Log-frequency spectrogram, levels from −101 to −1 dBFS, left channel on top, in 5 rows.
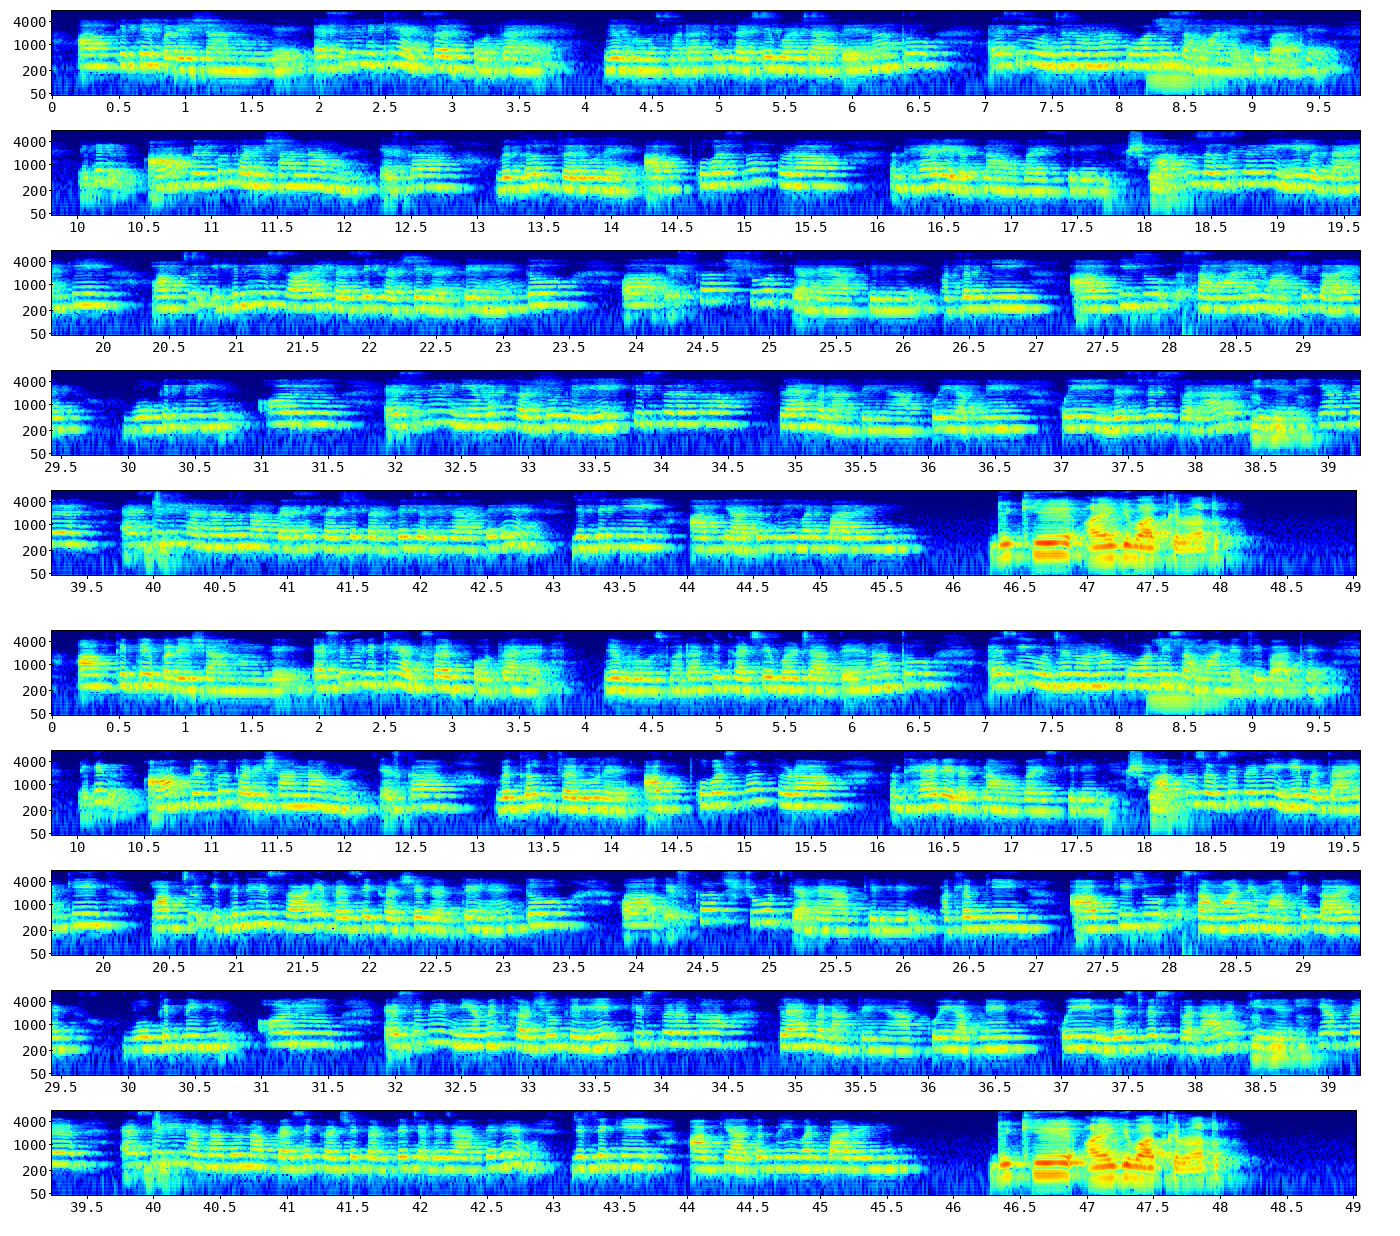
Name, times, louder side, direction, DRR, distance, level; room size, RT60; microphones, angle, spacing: voice 1, 0.2-3.7 4.1-9.5 10.0-17.7 18.1-27.0 27.3-29.6 30.0-31.6 31.9-39.4 39.8-42.8 43.1-43.8 44.0-45.6, right 2 dB, 70° right, 7 dB, 5.1 m, -39 dB
voice 2, 17.9-18.2 38.4-38.9 40.0-40.1 46.3-48.0, right 1 dB, 20° right, 6 dB, 1.2 m, -28 dB
26.5 x 20.0 x 2.7 m, 0.40 s
head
